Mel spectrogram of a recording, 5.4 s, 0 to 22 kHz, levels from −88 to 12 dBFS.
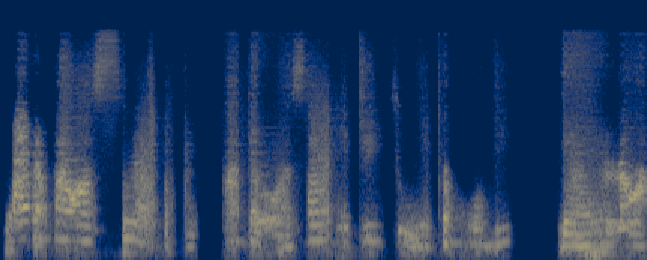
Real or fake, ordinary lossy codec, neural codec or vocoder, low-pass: fake; none; codec, 44.1 kHz, 0.9 kbps, DAC; 14.4 kHz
